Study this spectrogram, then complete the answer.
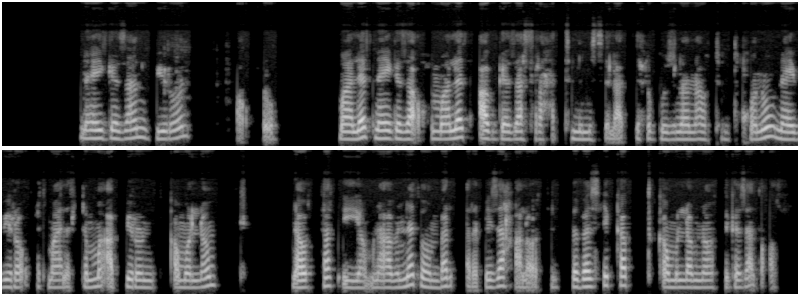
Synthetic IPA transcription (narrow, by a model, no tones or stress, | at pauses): najɡɐzanbiɾo̞n | ʔa̰χʼħṵ | malɐt̪najɡɐza̰χʼħumalɐt̪ʔaβɡɐzasɨɾaħt̪ʰːɨnːɨmɨsɨla̰t̪̚zɨħɨɡuznanawt̪ʰɨnt̪ʰɨ̥xonunajbiɾo̰χʼħut̪malɐt̪̚d̪ɨmːa̰ʔa̰βbiɾo̞nːɨt̪ʼɨkʼːɐmɐlːo̞m | nʔawtt̪ʰːat̪ɨjːo̞mnɨaβɨnːɐt̪mɐmbɐɾt͡sʼɐ̰ɾɐpʼizakʰa̰l̰ʔo̰t̪ʰɨnbɨβɐzħiβkʰaβt̪ʰɨ̥t̪ʼɨ̥kʼːɐmɐlːo̞mnawt̪ʰːiɡɐza̰t̪ʰʼɐχʼɐsu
